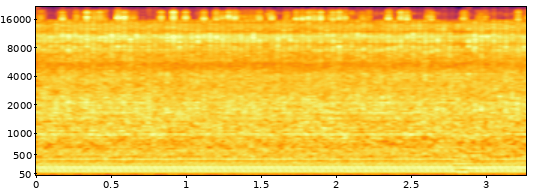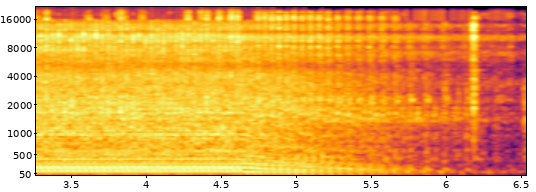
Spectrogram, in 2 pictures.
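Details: 2013 Toro Recycler 20370 mower with newly installed replacement carburetor, cold start. Strong, steady drone with even firing, then clean shutdown and coast to silence; normal running.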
